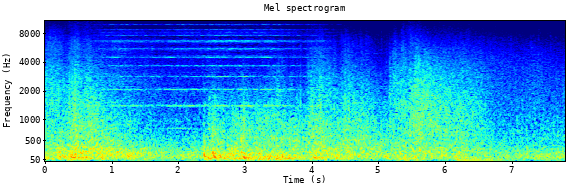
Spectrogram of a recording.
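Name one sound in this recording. Heavy naval guns boom in loud bursts.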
